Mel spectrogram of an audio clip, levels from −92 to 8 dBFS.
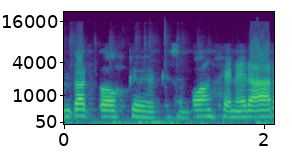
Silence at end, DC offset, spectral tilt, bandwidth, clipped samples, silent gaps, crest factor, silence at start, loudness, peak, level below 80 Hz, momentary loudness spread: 0 s; under 0.1%; -4.5 dB/octave; 16 kHz; under 0.1%; none; 16 dB; 0 s; -20 LUFS; -4 dBFS; -38 dBFS; 11 LU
